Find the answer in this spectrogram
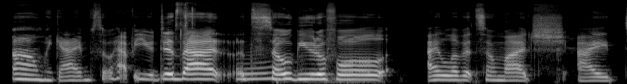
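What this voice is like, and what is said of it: Choked up, emotional voice. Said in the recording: “I'm a little choked up.”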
